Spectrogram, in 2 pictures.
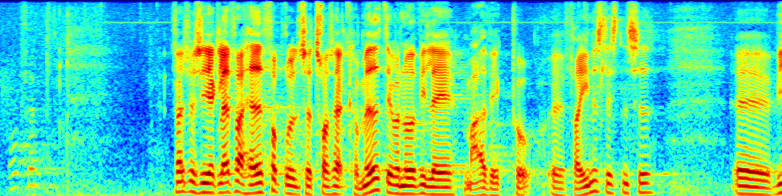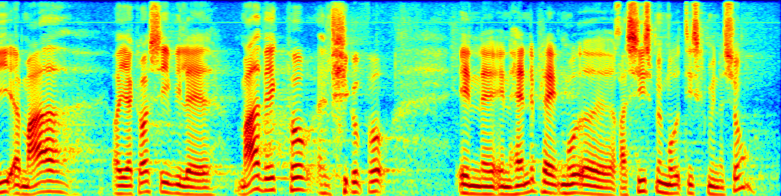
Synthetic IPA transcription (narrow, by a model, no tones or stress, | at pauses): fɶɐd̥ʋesiːjɑɡ̥læð̞ˠfɒ̽ɦæð̞̩ˠfɒ̽b̥ʁyð̰ˠl̩sɐt͡sʰʁɒ̽sæl̰d̥̚kʰɒ̽mːeð̞ˠd̥e̝ʋɑ̈nɔ̽ːð̞̩ˠʋilɛːɪmɑ̈ːð̩ˠʋeɡ̥d̥̚pʰɒ̽øfʁɑ̈e̝nəsle̝sd̥n̩siːð̞̩ˠ | øʋiæɐmɑ̈ːð̩ˠʔɒ̽jɑ̈ɪkʰæɒ̽sːiːʋilɛːmɑ̈ːð̩ˠʋeɡ̥̚d̥̚pʰɒ̽æd̥ʋikʰufɔ̰̽ː | e̝ne̝nɦænləpʰlɛ̰ːnmo̝ð̰ˠʁɑ̈sisməmo̝ð̞̰ˠd̥isɡ̥ʁiminæɕo̝̰ːn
